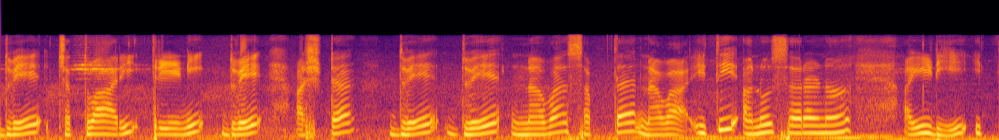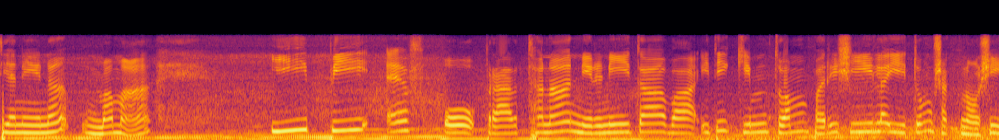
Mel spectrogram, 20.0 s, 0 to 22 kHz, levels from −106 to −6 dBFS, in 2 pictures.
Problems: constant background noise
